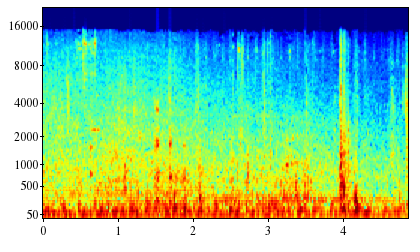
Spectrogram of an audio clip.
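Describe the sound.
Someone gets into an unlocked parked car, with rustling movement and a sharp door thump near the end, set against steady outdoor background noise and faint murmuring voices.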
